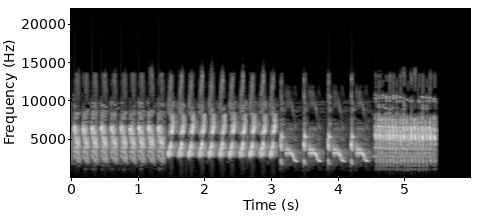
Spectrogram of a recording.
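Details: Pardillo singing, 2016 recording: a fast pulsed trill changing into a lower trill, then downslurred whistles and a final dense, buzzy rattle.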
